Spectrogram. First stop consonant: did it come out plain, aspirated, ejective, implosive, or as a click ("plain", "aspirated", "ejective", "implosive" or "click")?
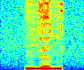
plain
